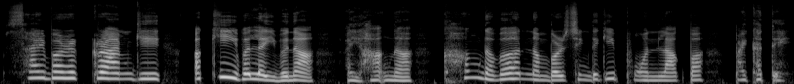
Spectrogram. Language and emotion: Manipuri, fearful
